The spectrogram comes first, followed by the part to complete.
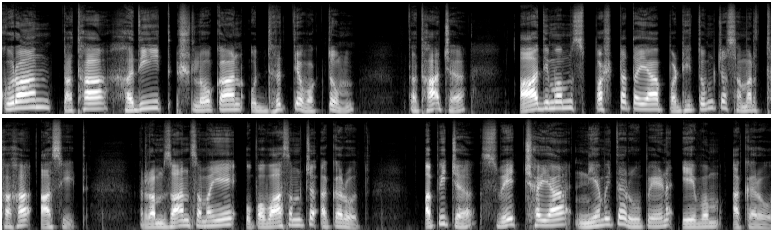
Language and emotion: Sanskrit, neutral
